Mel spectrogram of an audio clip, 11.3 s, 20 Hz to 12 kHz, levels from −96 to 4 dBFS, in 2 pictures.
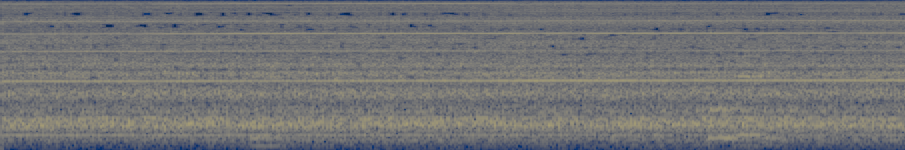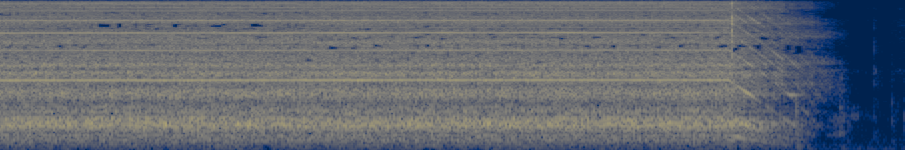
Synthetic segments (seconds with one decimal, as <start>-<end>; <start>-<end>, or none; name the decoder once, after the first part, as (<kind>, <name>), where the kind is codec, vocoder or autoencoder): none

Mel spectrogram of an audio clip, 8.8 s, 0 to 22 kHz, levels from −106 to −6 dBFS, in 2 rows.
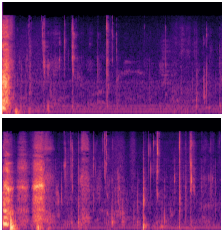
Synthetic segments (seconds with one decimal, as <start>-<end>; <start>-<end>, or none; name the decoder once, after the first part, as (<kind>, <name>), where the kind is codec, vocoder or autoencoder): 5.5-6.0 (codec, DAC); 7.4-8.4

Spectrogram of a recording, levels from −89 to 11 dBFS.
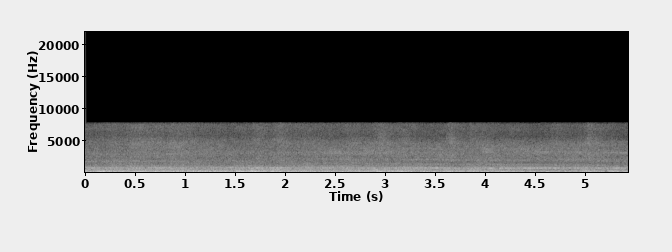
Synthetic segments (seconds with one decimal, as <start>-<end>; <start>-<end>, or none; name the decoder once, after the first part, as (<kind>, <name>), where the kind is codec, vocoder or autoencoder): none

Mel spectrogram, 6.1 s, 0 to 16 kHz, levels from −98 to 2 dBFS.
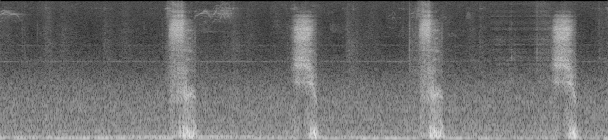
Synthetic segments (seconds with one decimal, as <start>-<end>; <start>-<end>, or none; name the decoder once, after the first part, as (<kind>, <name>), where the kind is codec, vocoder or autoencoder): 4.9-5.5 (codec, DAC)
